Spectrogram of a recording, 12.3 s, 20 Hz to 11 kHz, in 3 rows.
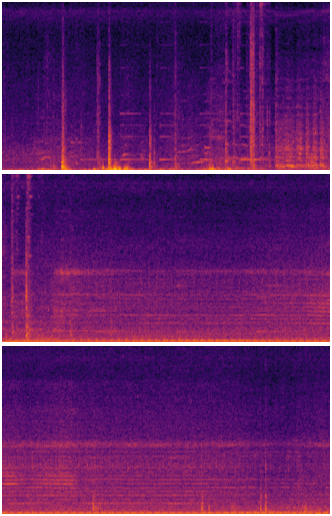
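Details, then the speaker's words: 2008 Ford Expedition after replacing a cracked power steering cooler with a universal transmission cooler and refilling fluid: engine cranks, catches and idles with a faint constant high whine; power steering pump whine. "those whining a little bit rude"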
